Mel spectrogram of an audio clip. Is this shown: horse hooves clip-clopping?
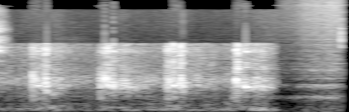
yes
